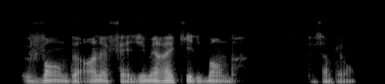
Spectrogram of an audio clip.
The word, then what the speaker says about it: vendent: J'aimerais qu'ils vendent, tout simplement. Parce que ENT à la fin, on ne prononce jamais.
